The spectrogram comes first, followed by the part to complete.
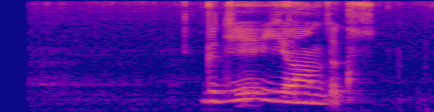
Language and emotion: Russian, sad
